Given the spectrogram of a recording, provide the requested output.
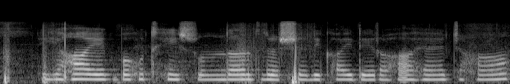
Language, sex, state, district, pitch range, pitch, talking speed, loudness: Hindi, female, Haryana, Jhajjar, 220-230 Hz, 225 Hz, 130 wpm, -19 LUFS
